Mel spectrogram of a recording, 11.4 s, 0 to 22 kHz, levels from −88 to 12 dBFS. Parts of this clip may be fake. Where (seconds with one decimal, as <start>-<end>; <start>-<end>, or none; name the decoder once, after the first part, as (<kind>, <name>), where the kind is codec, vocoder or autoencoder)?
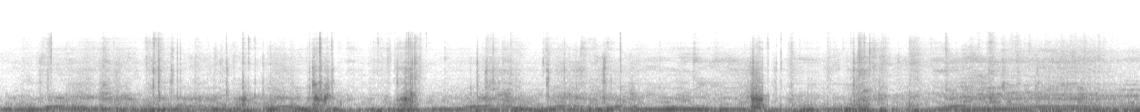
0.0-10.0 (codec, DAC)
